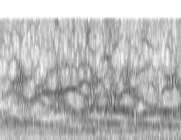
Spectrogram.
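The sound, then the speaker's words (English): Sonified data from the European Space Agency's Cluster mission: high-energy solar wind particles striking Earth's foreshock, the outside of its magnetic field, during a solar storm. An eerie, continuous wash of overlapping warbling whistles that swoop up and down in pitch, like whale song, steady in loudness with no voices. “Here's the sound made when the sun's high-energy solar wind particles hit the foreshock or outside of Earth's magnetic field during a solar storm.”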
